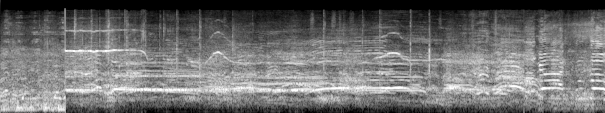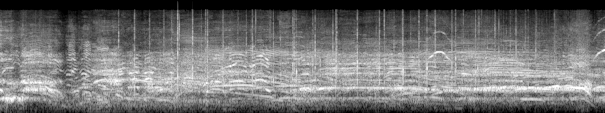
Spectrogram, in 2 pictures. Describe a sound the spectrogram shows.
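A crowd of young people sings loudly together outdoors.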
